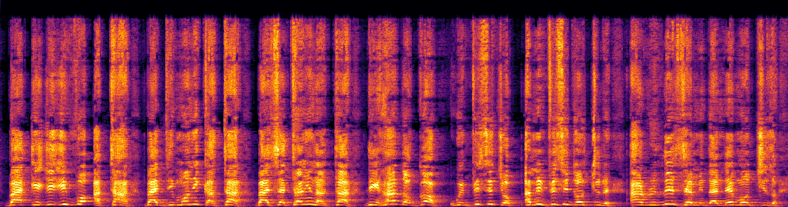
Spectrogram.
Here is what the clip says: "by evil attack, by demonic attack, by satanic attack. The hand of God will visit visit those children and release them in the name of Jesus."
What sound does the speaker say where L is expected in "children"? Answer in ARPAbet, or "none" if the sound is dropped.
none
